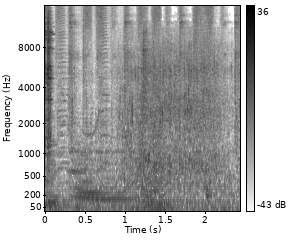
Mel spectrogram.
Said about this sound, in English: That otter opened the hatch! We're taking on water!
